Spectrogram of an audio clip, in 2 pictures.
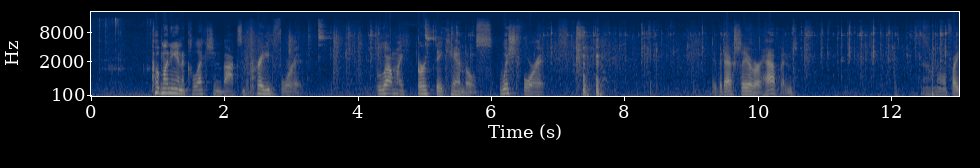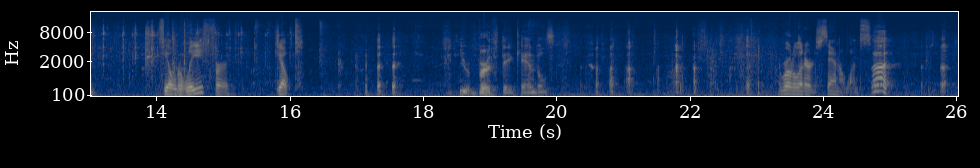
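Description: A young woman speaks quietly and earnestly, close by.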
